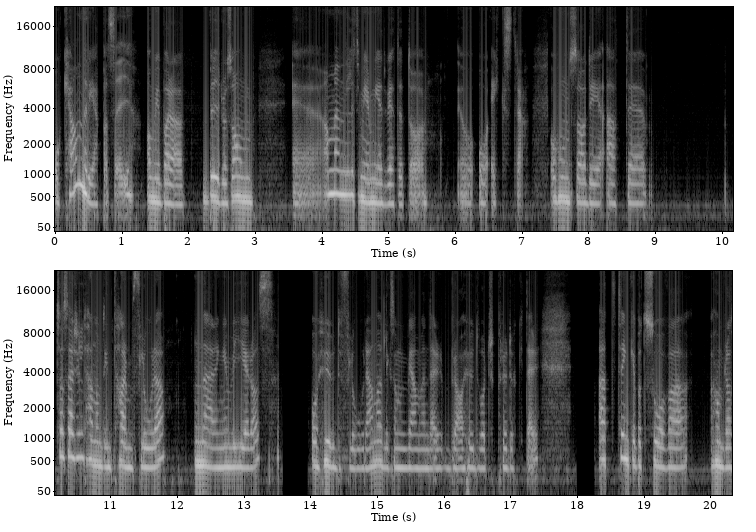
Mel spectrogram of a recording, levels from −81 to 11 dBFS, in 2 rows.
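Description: From start to finish the speech carries a planar audio read as interleaved fault. Blocks of about 10.9 ms, each holding all its left samples and then all its right, are being read as alternating left-right pairs, so every block plays twice at double speed. Because the blocks are so short, this comes across as a robotic buzz at about 92 Hz rather than an octave jump, while the overall pace stays correct, unlike a simple speed or sample-rate error.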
